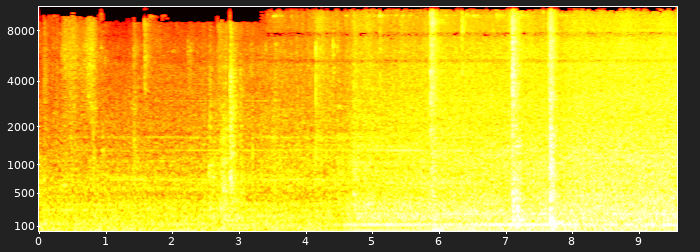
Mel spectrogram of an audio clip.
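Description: Quiet inside a stopped train carriage, then, about halfway through, the louder noise of a station platform: a steady low hum from standing trains, with several sharp clicks and knocks.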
